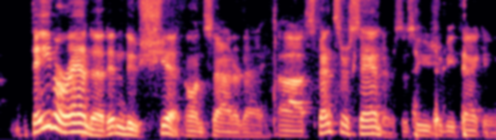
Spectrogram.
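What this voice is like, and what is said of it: Slight Philadelphia Delco accent. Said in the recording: “my Delco accent ... I have a slight Philly Delco accent”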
